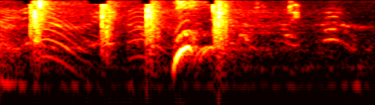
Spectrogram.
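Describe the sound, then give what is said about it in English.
Hands clap along to an upbeat song, with a few sharp, roughly even claps cutting through sung vocals and music. “Everybody clap it up like,”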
